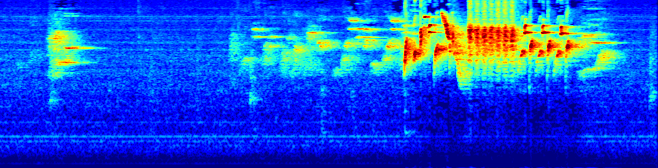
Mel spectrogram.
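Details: Goldfinch recorded in Jagodina: an opening chirp, a pause, then rising twittering that swells into a loud, rapid run of crisp clicks and buzzy trilled notes before stopping abruptly.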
